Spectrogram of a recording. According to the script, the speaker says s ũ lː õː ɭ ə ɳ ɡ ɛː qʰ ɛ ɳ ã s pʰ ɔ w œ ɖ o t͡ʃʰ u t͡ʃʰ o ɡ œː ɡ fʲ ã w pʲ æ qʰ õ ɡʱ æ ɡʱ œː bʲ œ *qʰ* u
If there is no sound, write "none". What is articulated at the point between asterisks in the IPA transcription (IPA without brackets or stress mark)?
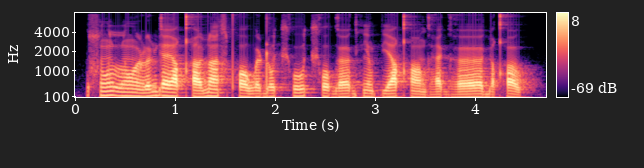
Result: qʰ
